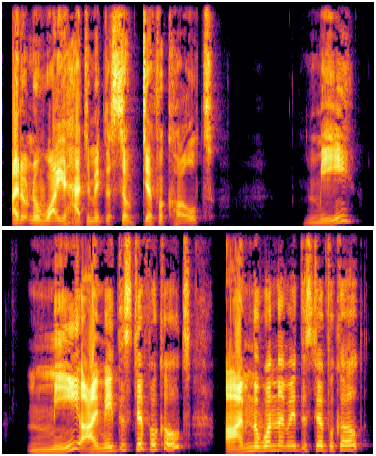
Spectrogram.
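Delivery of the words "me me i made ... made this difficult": pitched up, disbelieving repeat; incredulous. Real, not acted. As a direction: throw the accusation back in disbelief. Agent incredulous at customer.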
